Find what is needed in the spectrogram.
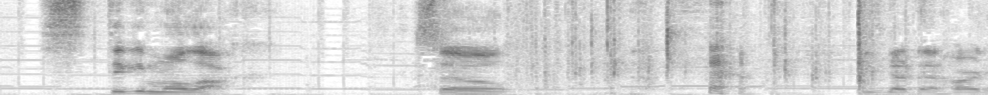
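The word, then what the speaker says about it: Stygimoloch: just like t-rex and if I'm not mistaken it's pronounced sticky Moloch so we've got that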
